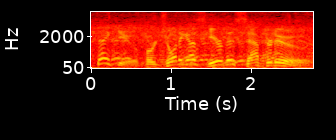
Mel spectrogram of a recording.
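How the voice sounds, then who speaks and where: A man voicing a stadium announcer in a video game, drawing out player names and positions over the ballpark loudspeaker. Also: fairly high pitch, sing-song, creaky, noisy background. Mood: formal. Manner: drawn-out, sing-song announcing of names and positions. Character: formal adult male ballpark announcer. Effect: stadium loudspeaker announcement echoing through a ballpark. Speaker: stadium public-address announcer. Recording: echoey loudspeaker from far off, with music and crowd.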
